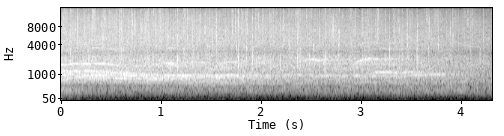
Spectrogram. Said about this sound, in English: Can we give a huge round of applause for our negative team?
